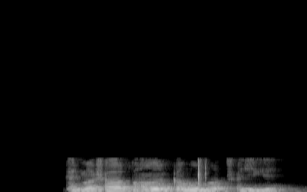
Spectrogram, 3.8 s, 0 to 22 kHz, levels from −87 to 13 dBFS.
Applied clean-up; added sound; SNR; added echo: none; Typing; 18 dB; reverberation time 0.9 s.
